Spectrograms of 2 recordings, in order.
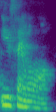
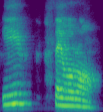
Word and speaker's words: Yves Saint Laurent: I to this day, I don't know how to pronounce them. Like what? YSL. That's Yves Saint Laurent. Excuse me? Yves Saint Laurent.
